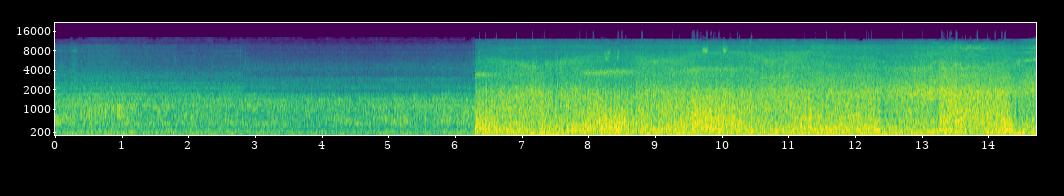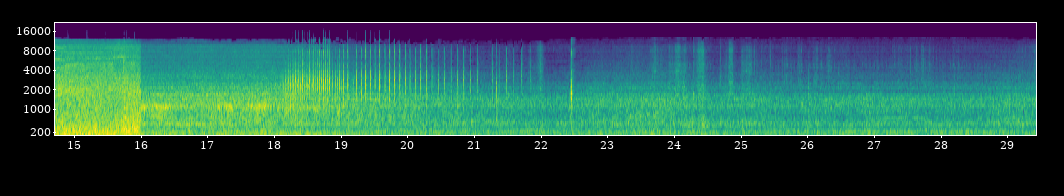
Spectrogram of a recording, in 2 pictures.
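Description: Wind rushes steadily past a gliding aircraft.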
